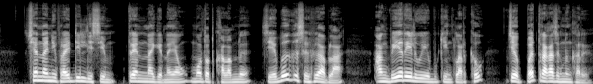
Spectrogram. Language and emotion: Bodo, disgusted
